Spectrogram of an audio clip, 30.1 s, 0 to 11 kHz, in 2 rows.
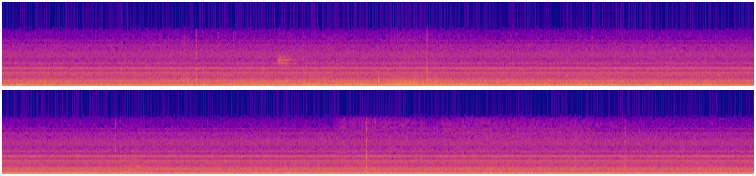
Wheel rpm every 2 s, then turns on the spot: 0, 0, 0, 0, 0, 0, 0, 0, 0, 0, 0, 0, 0, 0, 0.
none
